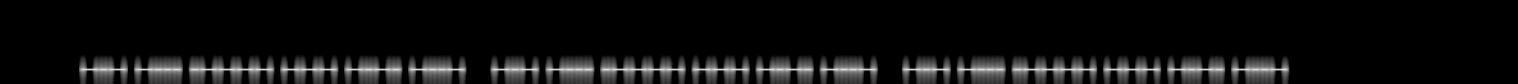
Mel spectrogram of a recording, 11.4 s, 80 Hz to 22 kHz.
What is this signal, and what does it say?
Morse code, heard as a keyed tone, about 34 wpm, 700 Hz. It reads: KB1OCX KB1OCX KB1OCX
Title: USA Call Signs Repeated 3x 35wpm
